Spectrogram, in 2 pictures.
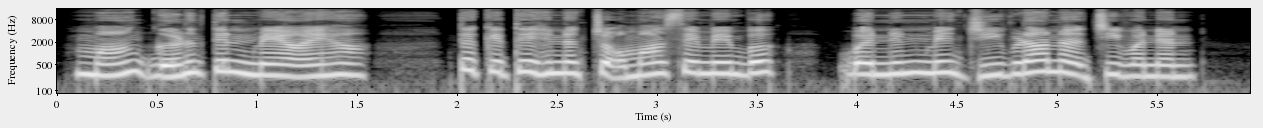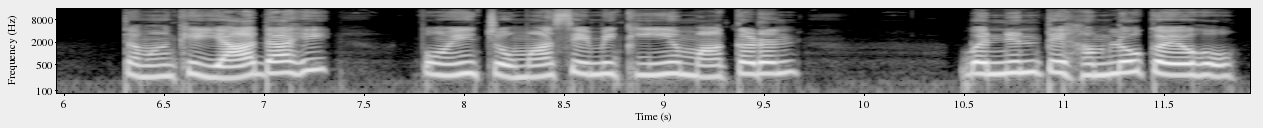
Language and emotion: Sindhi, fearful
